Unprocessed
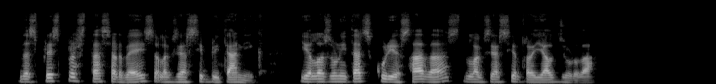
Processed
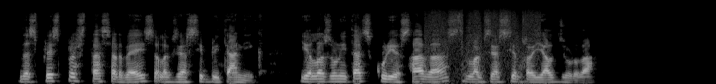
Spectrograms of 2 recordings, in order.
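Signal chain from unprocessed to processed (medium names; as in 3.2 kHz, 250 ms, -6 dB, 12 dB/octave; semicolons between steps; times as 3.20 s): 4.24–5.41 s: one-bit delta coder 64 kbps, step -35 dBFS; saturation -16 dBFS, distortion -14 dB; trim +1.5 dB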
